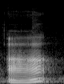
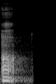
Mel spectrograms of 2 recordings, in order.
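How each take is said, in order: First: The pitch rises. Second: The syllable is said short and quick. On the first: "이성의 경우에는 아 이렇게 올라가고요" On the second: "사성의 경우에는 아 짧게 발음하면 사성에 가까워집니다"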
